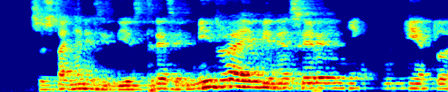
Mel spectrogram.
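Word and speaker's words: מצרים: Misraim viene a ser un nieto de Noé. Y de hecho en hebreo, ¿cómo se dice Egipto en hebreo? Se dice Misraim.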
